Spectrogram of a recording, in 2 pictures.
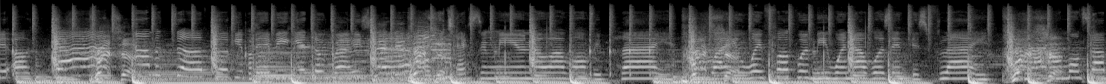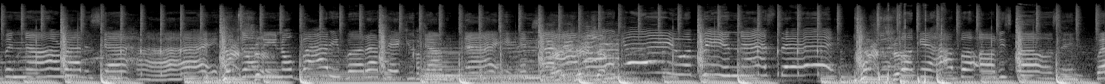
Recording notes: AFRO BEATS AND VIBES LIVE AT THE CAMP IN HUNTSVILLE AL LAST HR MIX SESSION.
